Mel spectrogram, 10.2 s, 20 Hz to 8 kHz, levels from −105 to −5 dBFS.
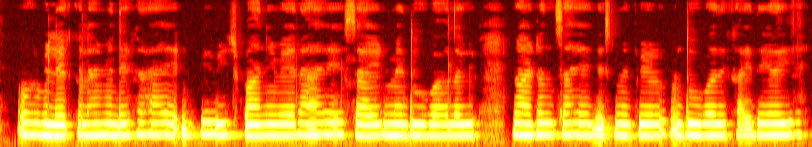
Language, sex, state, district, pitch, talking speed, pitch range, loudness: Hindi, female, Bihar, Jamui, 190 Hz, 155 wpm, 185-195 Hz, -14 LUFS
